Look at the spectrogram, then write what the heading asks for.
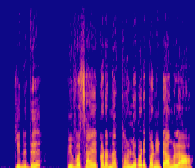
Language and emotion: Tamil, surprised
